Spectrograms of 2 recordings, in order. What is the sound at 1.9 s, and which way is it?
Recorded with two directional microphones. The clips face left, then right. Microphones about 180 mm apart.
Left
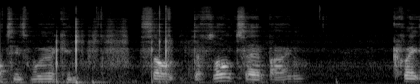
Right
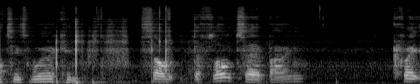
Speech, 15° right (ahead or behind).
